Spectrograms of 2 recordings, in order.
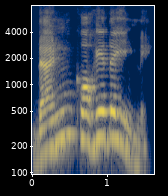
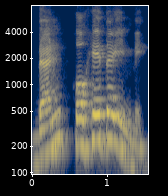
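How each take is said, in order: First: The two words are said separately and fully. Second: The two words are said separately and fully.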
